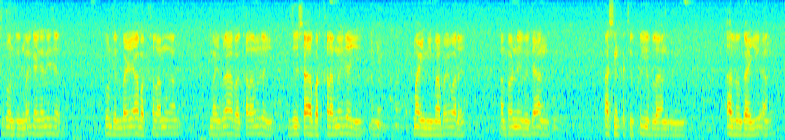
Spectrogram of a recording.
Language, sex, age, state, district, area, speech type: Bodo, male, 60+, Assam, Kokrajhar, rural, spontaneous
